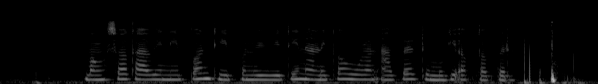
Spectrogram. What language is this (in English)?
Javanese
